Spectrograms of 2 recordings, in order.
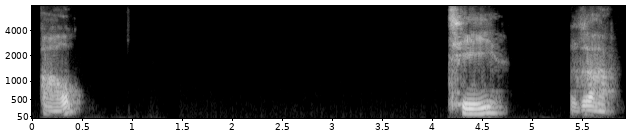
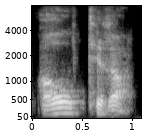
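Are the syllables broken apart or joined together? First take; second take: broken apart; joined together. First: The syllables are said separately with pauses. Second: The syllables are joined in one smooth word.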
